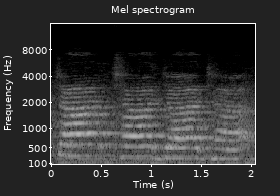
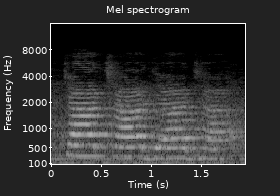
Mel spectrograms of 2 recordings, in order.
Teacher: और ये जो आपका तालु है ना, चा छा जा झा, ये ऊपर जो आपका तालु है, ऊपर जो है मुंह में जो आपका ऊपर है, ऊपर वाला भाग जो है, ऊपर का मुंह में जो छत है तालु, वहां से निकलता है ऐसे।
